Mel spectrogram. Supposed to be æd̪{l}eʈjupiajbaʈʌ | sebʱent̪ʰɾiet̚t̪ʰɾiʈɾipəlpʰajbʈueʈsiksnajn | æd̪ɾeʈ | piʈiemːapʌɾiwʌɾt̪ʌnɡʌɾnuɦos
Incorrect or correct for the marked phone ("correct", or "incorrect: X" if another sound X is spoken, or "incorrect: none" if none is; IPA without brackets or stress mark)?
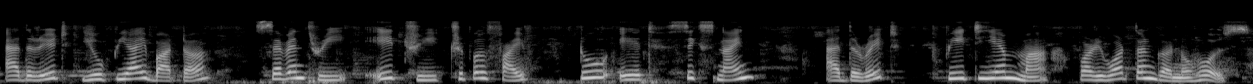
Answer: incorrect: ɾ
